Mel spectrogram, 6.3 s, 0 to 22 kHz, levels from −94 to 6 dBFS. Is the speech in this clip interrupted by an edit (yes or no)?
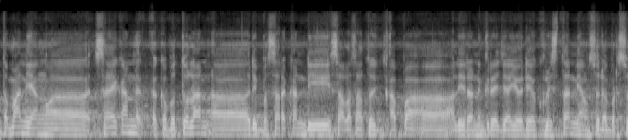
no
